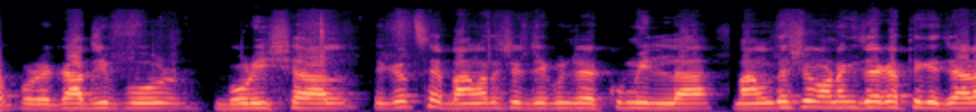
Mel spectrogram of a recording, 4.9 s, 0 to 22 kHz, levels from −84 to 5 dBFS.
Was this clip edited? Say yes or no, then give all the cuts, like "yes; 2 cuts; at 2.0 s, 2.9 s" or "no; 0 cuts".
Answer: yes; 3 cuts; at 1.0 s, 1.8 s, 3.6 s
